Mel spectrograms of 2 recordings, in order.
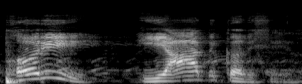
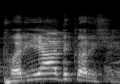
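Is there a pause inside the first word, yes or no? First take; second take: yes; no. First: There is a break between fari and yaad. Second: Fariyaad is said quickly without a break.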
